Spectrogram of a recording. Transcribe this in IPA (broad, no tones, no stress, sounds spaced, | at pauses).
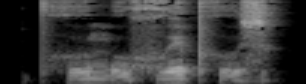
pʰ ʊ m o xʷ ɛ pʰ ʊ z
